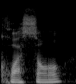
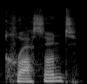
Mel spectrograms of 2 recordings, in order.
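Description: First: The word is said with a French-style pronunciation. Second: The word is said with an Americanized pronunciation. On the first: The speaker calls it right. "like croissant" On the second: The speaker calls it wrong. "Not croissant"

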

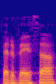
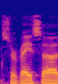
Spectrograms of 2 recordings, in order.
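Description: First: The z is said with a lisped th sound. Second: The z is said like an s sound. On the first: "they have the Catalan lisp" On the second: "instead of saying cerveza"

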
